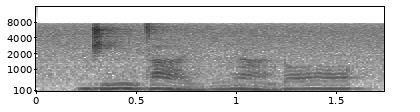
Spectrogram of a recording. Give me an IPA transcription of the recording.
d͡ʒ ĩ˦ d aː˦˨ j u˦ l ã˦˨ ɗ ɔ˦

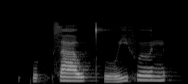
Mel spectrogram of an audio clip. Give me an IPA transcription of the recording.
kʷ ɐ˨ k̚ t͡s aː˧ w t̪ʰ uː˨˥ j f ɵ˥ n

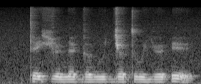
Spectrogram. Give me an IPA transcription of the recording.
t e ç ʏ n ɛ ɡ ə w u ɟ ə t u j ʏ ʔ ɪ

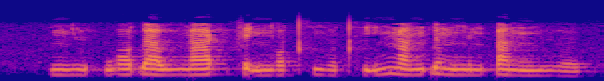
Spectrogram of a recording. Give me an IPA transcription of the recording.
ɲ ɨ̤˨˩ h w ɔ˧ ɗ a˧ w ŋ aː˦˥ k̚ s ḛ˧˨ ɲ ɔ˨˦ t̪ʰ i̤˨˩ ə̯ t̪ʰ ḭ˧˥ ŋ a˨˦ ŋ ɗ ə˧ m ŋ ɨ˨˦ n ʔ a˧ n ŋ ɨ̤˨˩ ə̯

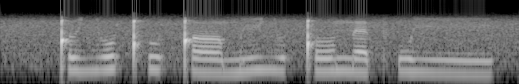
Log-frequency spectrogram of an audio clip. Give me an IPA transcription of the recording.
ǃ ɯ ʎ o ǃʰ u ǃ ʌː m i ʎ u ǃ o n ɛ tʰ w iː

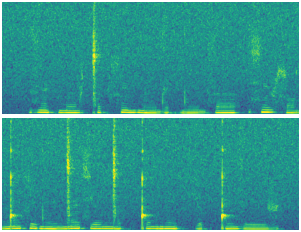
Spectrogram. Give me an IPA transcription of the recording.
z ɛ̃˦˨ k m ə̃ː˧ v ǀ ə˧ k ɬ ẽ˦ d m ə̃ː˨ d ɛ˨ k d ẽː˨ m s ɐ˧ | ɕ ẽ˦ v ɬ ɒ˨ ŋ͡ǃ ẽ˦ ɬ e˧ d ẽː˨ ŋ͡ǀ ɛ̃˦ ɕ ɘː˦ ŋ͡ǀ ɐ˧ k ǃ ə˦ m ɡ ẽː˦˨ k ç əː˨ k ǃ ẽ˨˦ z eː˨ v

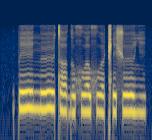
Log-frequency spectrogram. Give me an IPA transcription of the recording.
p eː ŋ øː t ɐː ɡ œ xʷ ɐː xʷ œː ǁ e ʃ øː ʎ i

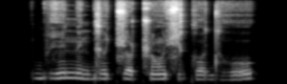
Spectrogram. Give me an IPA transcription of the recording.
bʱ ĩ n ĩ ɡʲ o t͡ɕ o ʈ͡ʂ õ ɕ ə k o dʱ u

